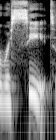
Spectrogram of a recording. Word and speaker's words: receipt: Two syllables with the stress on the second. Example. Always ask for a receipt when you pay in cash so you have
